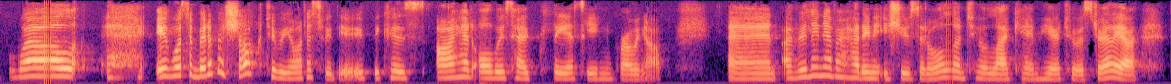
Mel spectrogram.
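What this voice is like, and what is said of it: Non-Australian accent. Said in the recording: “you have a beautiful accent there”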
